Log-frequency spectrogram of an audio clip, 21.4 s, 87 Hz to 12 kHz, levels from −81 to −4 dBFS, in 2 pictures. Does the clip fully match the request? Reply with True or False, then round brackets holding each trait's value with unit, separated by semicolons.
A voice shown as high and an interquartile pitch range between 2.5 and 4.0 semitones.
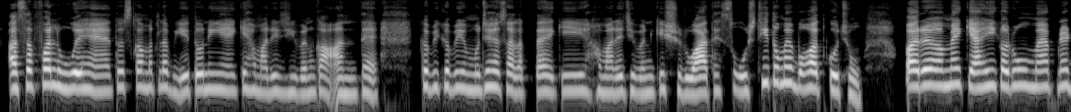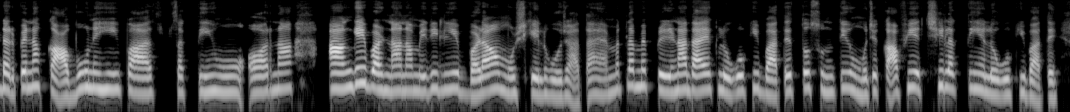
True (230 Hz; 3.6 semitones)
